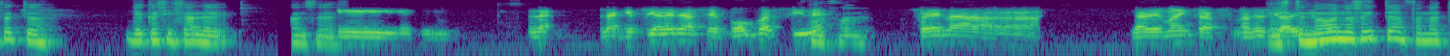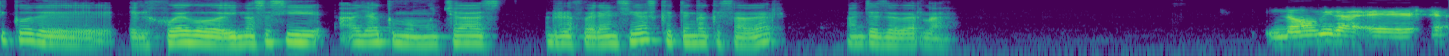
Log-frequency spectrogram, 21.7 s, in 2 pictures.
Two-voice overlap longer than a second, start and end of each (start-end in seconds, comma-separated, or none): none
